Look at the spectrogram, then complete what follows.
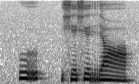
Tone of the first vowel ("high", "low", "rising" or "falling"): high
